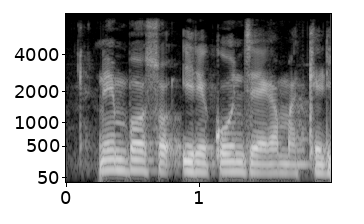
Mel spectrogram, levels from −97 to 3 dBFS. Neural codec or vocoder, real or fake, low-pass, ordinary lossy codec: none; real; 7.2 kHz; none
